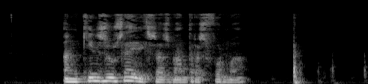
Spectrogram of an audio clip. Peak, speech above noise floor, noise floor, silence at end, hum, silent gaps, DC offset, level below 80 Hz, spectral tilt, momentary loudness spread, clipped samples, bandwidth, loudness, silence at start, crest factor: -6 dBFS; 46 dB; -66 dBFS; 0.65 s; none; none; under 0.1%; -46 dBFS; -5.5 dB/octave; 14 LU; under 0.1%; 11.5 kHz; -21 LUFS; 0.65 s; 16 dB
